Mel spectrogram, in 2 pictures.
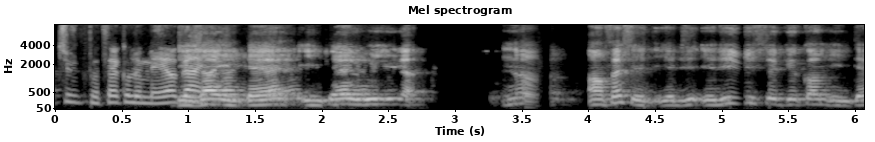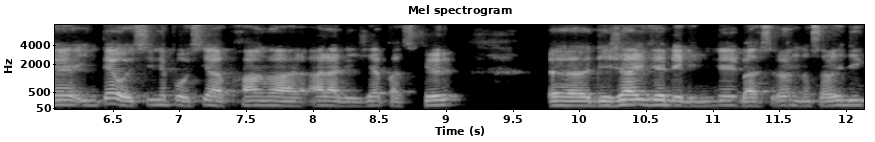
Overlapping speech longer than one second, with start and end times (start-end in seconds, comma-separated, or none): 0.8-2.6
